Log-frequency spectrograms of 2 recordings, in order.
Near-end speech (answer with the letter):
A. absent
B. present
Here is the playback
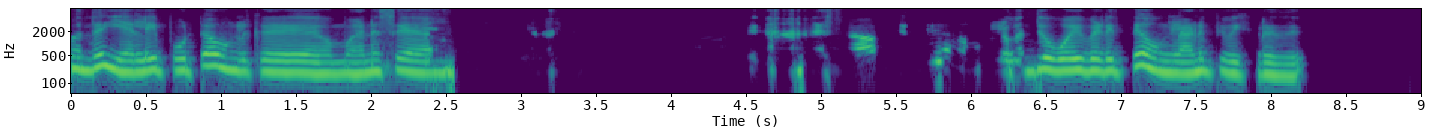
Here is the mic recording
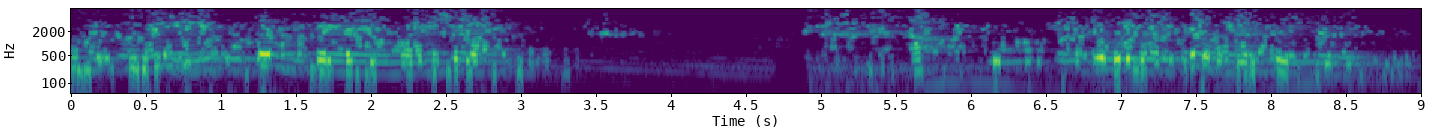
A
